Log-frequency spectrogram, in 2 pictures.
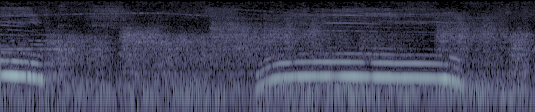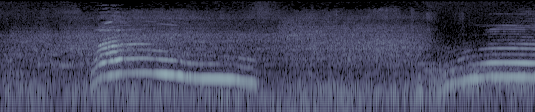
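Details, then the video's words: Bengal cat Spooky confronting a neighbouring Persian cat through glass, which it dislikes: four long arched yowls, each rising then falling, spaced a few seconds apart, over a low indoor rumble. "Bengal cat vs. Persian cat (behind the glass)"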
